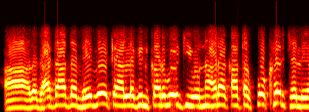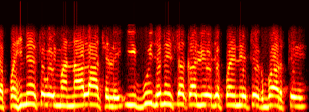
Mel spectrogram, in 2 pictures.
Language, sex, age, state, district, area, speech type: Maithili, male, 60+, Bihar, Madhubani, rural, conversation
